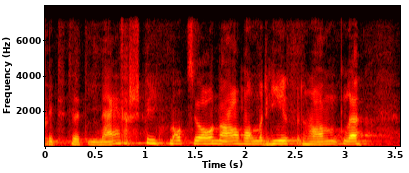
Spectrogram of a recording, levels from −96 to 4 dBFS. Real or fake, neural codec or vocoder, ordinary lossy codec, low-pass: fake; codec, 24 kHz, 1.5 kbps, HILCodec; none; 7.2 kHz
